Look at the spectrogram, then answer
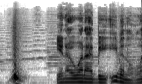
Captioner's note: image whooshing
